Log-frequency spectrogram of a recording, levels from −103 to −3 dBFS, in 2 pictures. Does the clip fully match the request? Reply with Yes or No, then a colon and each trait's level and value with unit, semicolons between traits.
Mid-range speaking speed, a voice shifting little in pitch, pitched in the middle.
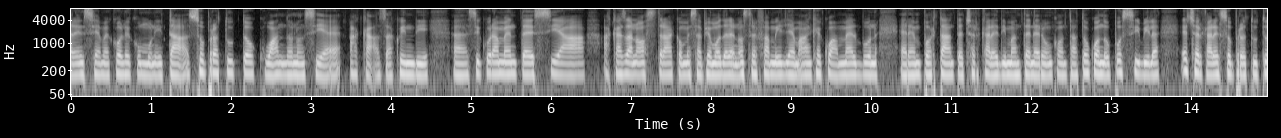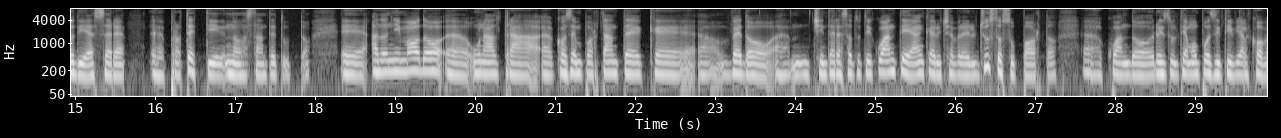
Yes: average, 155 wpm; narrow, 1.5 semitones; medium, 155 Hz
